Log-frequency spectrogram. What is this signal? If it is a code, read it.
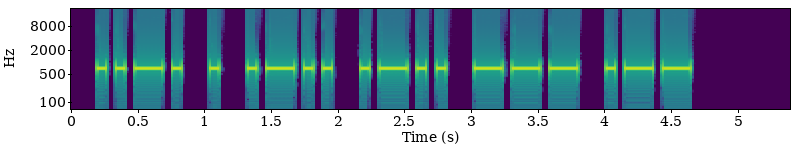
Morse code, heard as a keyed tone, about 17 wpm, 700 Hz. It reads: FELLOW
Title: Sets of 5 Words Encore - New Word Drill - 17wpm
